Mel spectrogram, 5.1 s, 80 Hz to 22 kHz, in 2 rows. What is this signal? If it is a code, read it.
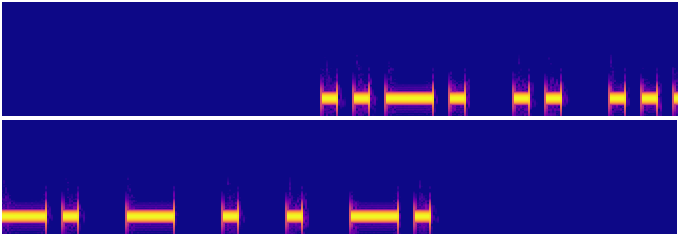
Morse code, heard as a keyed tone, about 20 wpm, 700 Hz. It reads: FIFTEEN
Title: 7 Letter Words - First 3 Letters Given - 20wpm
